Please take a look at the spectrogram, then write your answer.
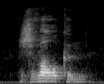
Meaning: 1. to walk around, to walk about 2. to walk unsteadily and aimlessly, particularly of drunk people
- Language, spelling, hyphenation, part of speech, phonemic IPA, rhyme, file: Dutch, zwalken, zwal‧ken, verb, /ˈzʋɑl.kən/, -ɑlkən, Nl-zwalken.ogg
